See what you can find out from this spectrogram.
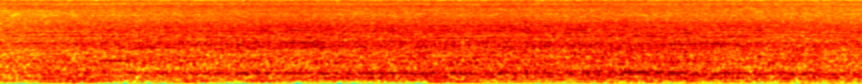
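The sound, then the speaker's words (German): A steady, high-pitched whirring buzz of a drone in flight holds at an even, fairly loud level for several seconds, with no voices and no breaks. “Tja, und so wird aus Science Fiction Alltag und schon haben wir die Drohnen im Studio.”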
